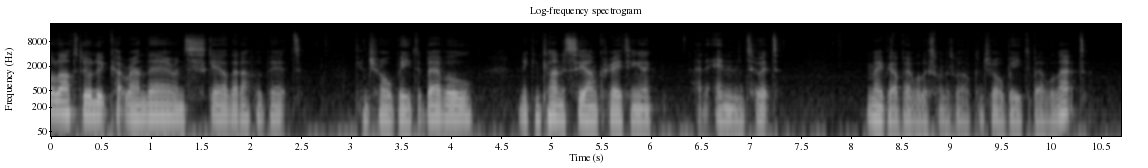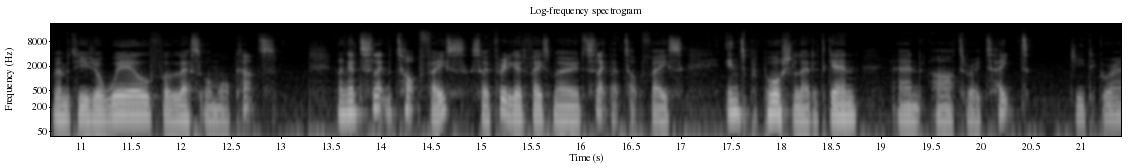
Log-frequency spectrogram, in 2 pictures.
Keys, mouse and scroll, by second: 0.9 s, 3.0 ctrl+b, 7.3 middle click, 7.8 alt+click, 8.9 ctrl+b, 13.0 middle click, 13.6 click, 14.6 3, 15.3 click, 17.2 click, 17.7-19.0 middle drag, 19.0 r.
